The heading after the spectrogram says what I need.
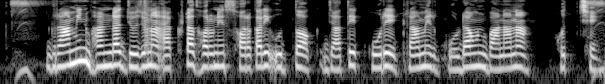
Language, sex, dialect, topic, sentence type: Bengali, female, Western, agriculture, statement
